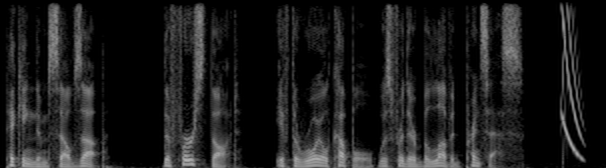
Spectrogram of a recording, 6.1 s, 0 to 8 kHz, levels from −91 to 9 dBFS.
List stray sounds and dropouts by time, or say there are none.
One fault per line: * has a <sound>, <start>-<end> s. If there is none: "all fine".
* has a chirp, 5.6-5.9 s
